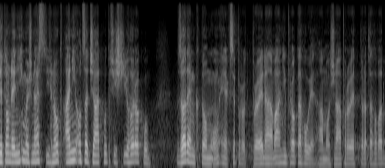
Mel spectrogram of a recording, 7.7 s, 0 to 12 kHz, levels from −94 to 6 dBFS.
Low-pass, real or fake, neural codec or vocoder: 10.8 kHz; fake; codec, 16 kHz in and 24 kHz out, 0.6 kbps, FocalCodec, streaming, 4096 codes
